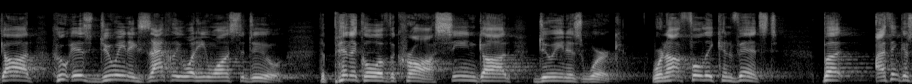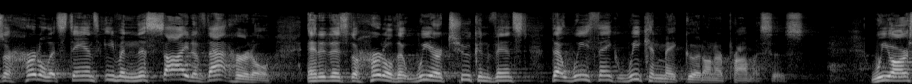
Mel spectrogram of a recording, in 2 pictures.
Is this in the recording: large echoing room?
yes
